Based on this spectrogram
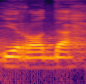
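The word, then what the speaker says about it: إرادة: maha berkehendak sejauh yang dibacanya irodah ya tulisannya iradah Hai sifat iradah ini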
